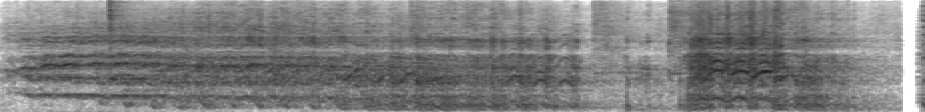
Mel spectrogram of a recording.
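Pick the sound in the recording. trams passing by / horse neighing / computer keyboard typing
horse neighing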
